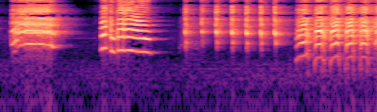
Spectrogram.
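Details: Complaining at bedtime, a caged Moluccan cockatoo gives a long harsh squawk, a wavering falling screech, a run of eight quick sharp barks, then a rattling burst of rapid squawks.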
